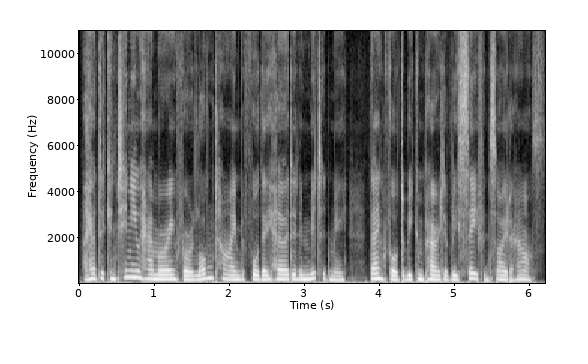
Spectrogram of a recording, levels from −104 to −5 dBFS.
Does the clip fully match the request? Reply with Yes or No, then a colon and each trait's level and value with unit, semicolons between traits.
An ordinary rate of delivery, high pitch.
No: fast, 220 wpm; high, 195 Hz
